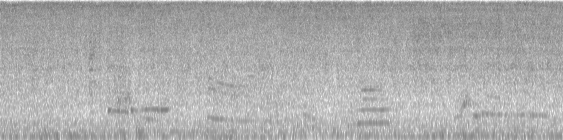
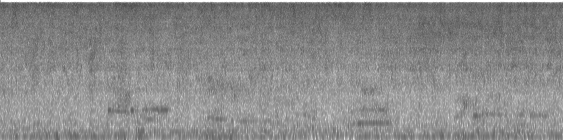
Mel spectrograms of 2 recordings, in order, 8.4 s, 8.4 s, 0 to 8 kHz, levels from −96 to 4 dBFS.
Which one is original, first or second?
first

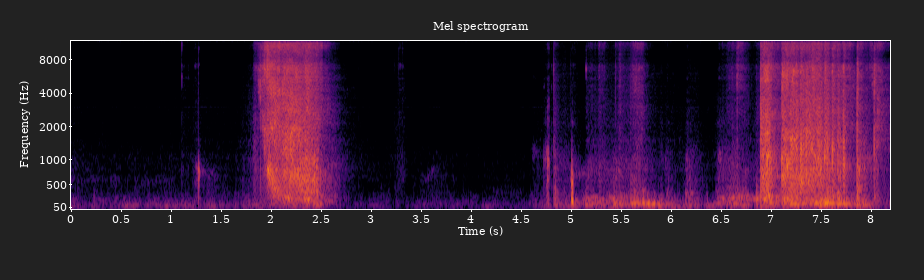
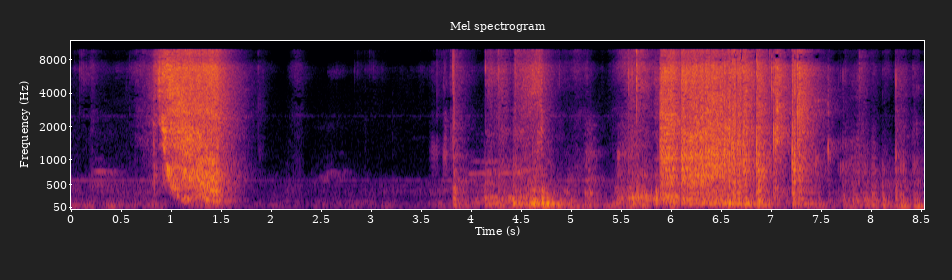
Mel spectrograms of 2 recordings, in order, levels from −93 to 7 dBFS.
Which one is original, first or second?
second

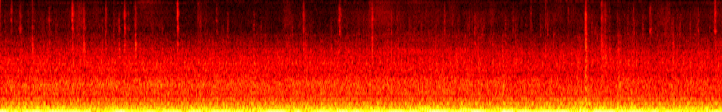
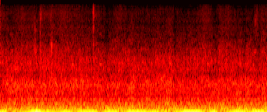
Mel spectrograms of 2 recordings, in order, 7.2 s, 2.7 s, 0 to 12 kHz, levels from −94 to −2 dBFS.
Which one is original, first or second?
first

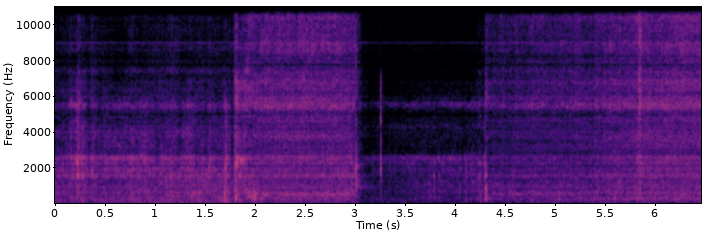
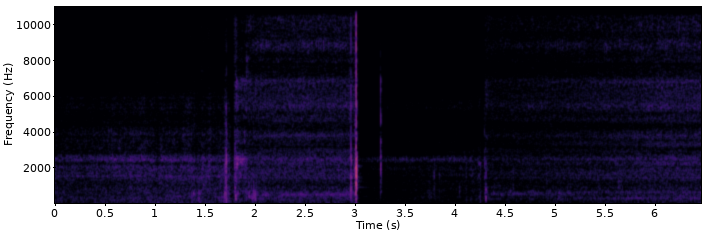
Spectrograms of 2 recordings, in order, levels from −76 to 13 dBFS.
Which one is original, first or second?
second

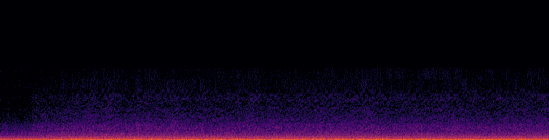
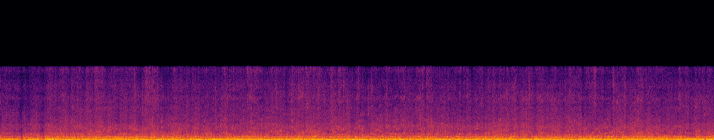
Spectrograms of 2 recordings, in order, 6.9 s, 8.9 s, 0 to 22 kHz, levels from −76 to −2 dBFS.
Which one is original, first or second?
first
